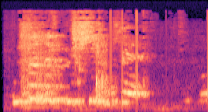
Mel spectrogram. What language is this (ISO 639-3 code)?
pus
